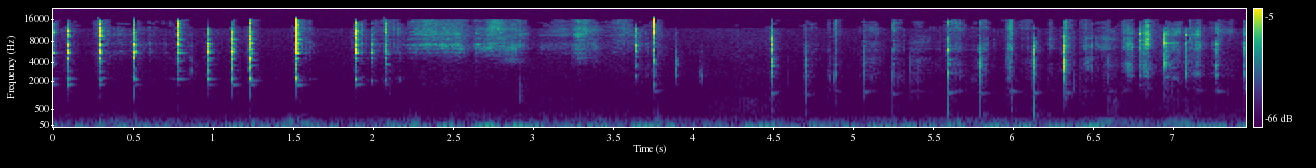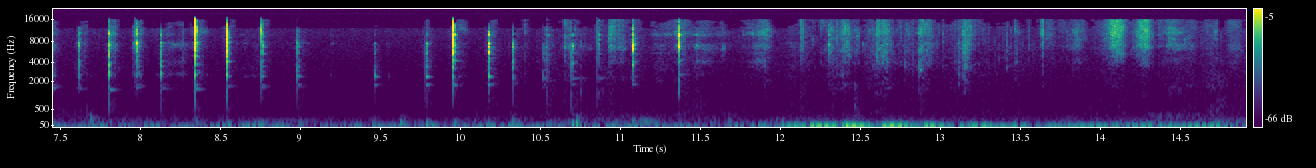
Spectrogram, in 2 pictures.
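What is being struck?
Small aluminum spray bottle with plastic cap.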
